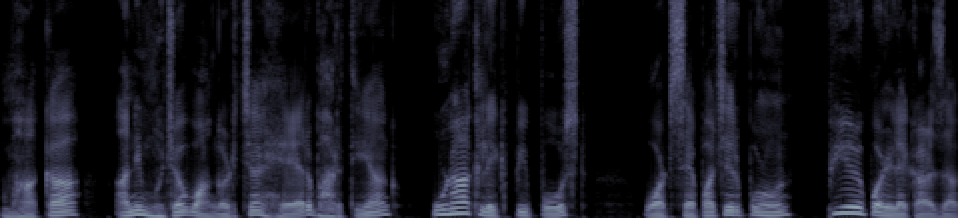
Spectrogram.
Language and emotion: Goan Konkani, sad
